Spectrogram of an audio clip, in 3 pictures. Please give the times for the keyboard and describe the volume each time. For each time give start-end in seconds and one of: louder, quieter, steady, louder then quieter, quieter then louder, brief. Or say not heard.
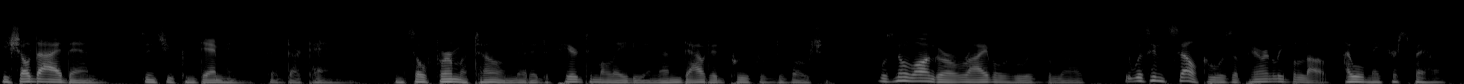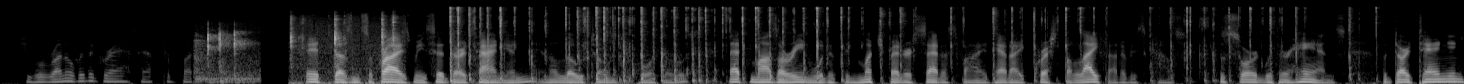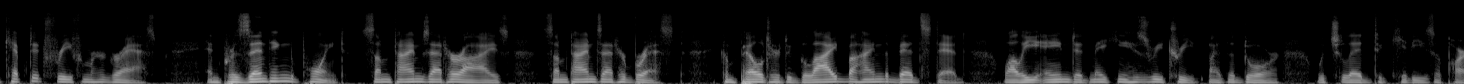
16.6-28.4 quieter.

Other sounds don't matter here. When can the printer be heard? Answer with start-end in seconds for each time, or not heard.
not heard.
